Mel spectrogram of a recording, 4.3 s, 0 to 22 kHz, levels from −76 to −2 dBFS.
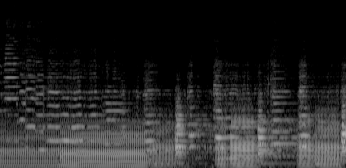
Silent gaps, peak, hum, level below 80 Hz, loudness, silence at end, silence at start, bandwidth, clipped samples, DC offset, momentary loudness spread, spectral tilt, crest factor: none; -14 dBFS; none; -50 dBFS; -34 LUFS; 0 s; 0 s; over 20 kHz; under 0.1%; under 0.1%; 5 LU; -6 dB/octave; 20 dB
